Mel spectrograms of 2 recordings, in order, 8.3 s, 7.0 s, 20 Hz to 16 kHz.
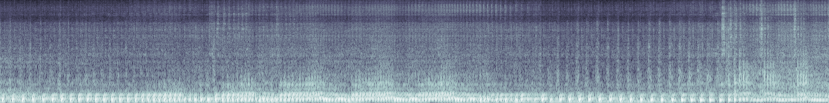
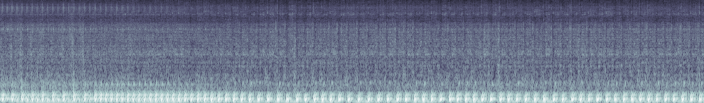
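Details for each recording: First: PE24 carburetor after moving the needle clip to the top to cure a rich low-to-mid range. The idle screw now needs only slight adjustment instead of being set deeper. The small single thumps at a steady, even idle with no stumbling; the idle is normal. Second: PE24 carburetor with the stock needle jet, J6ZB needle, size 35 pilot jet and the air screw almost fully out. A lumpy single-cylinder idle wavers and hangs; it runs too rich at low rpm, blamed on a needle jet of too large diameter and too short.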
